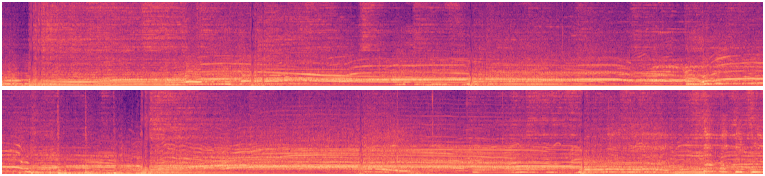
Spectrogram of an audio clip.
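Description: Live pop music played loud over a stage sound system: a woman singing into a microphone with gliding vocal runs over a steady bass line.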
